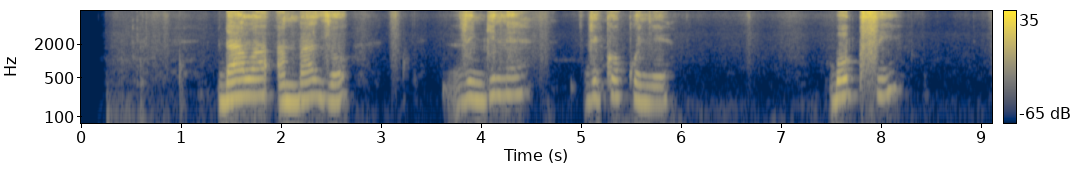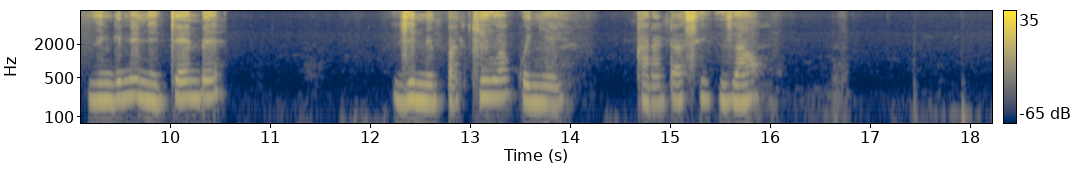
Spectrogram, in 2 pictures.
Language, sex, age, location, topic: Swahili, female, 18-24, Kisii, health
